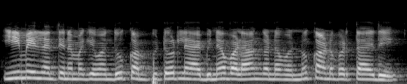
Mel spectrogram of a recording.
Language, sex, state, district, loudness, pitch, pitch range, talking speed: Kannada, female, Karnataka, Bidar, -14 LUFS, 250 Hz, 240-265 Hz, 115 wpm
